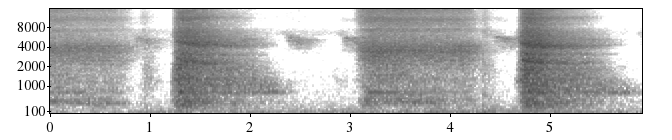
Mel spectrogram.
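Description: Three deep, forceful exhales hiss out at a slow, even rhythm during an abdominal core workout, each separated by quieter inhales, close and clear.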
